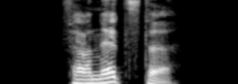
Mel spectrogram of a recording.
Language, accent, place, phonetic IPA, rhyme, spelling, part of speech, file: German, Germany, Berlin, [fɛɐ̯ˈnɛt͡stə], -ɛt͡stə, vernetzte, adjective / verb, De-vernetzte.ogg
- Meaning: inflection of vernetzen: 1. first/third-person singular preterite 2. first/third-person singular subjunctive II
